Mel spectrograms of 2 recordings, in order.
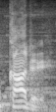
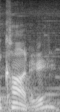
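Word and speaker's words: cadre: আচ্ছা, তো এইটা উচ্চারণটা কিন্তু কাডার, সিএডি আর ই উচ্চারণটা হচ্ছে, ব্রিটিশরা বলে খাডার, আমেরিকানরা বলে খ্যাডরি। ক্যাডার কেউ বলে না, হ্যাঁ ক্যাডার কেউ বলে না।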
